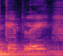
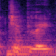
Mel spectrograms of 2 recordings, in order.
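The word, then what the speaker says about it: Ghibli: love anime specifically Studio gibli I or jibli depending on how you say it um I absolutely love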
